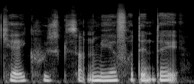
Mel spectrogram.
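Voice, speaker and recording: A young woman giving a halting, personal account of loss in an interview, often pausing and restarting, sometimes tearful. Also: on the low side, little pitch movement, vocal fry, warm tone, slightly rough, no room sound. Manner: halting, many fillers and restarts, tearful at times.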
